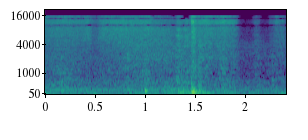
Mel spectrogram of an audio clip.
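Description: Hands rubbing and pressing a fabric roof shade against the glass roof along its seam, a faint scratchy rustle, with a small tap about a second in and a firmer thump about half a second later.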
